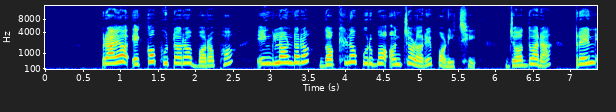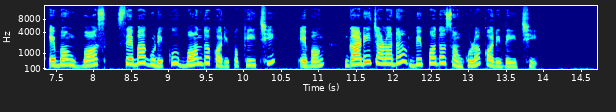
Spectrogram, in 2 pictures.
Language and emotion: Odia, neutral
